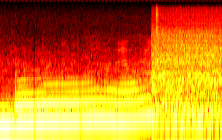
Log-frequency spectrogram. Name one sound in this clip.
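A racing car engine roars past at high revs.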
